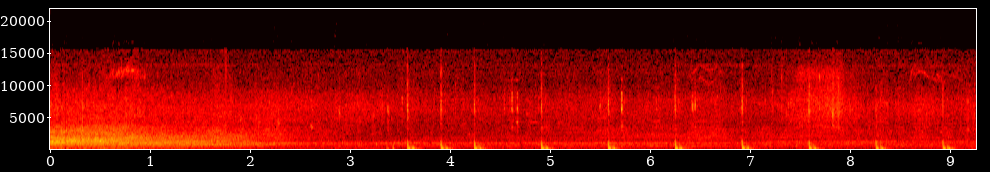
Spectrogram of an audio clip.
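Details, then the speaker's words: HCALORY TB MAX 8 kW diesel parking heater on startup: soft, even muffled clicks of the diesel dosing pump about 1.5 per second over faint hiss, less loud and metallic than before; normal. "What you're hearing now is the clicking of the diesel pump. It doesn't sound as loud and metallic anymore. It sounds more muffled, but in my opinion, you can still hear it."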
